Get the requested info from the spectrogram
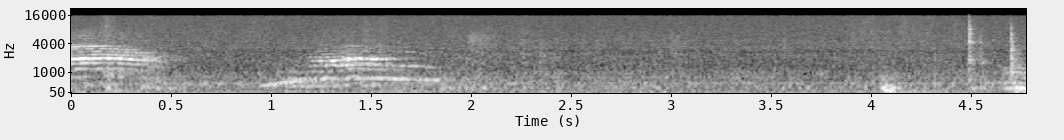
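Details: Oriental kitten uttering two short, quieter meows at the start, the second slightly rising then falling, followed by a pause and a few soft knocks.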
